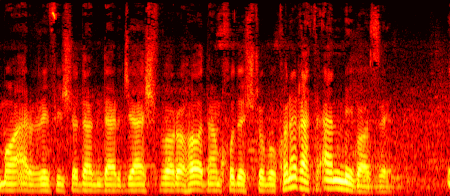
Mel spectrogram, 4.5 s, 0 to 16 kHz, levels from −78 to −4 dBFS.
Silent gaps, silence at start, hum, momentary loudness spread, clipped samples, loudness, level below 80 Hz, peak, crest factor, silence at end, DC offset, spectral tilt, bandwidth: none; 0 s; none; 12 LU; under 0.1%; -19 LUFS; -54 dBFS; 0 dBFS; 18 dB; 0 s; under 0.1%; -6 dB/octave; 16 kHz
